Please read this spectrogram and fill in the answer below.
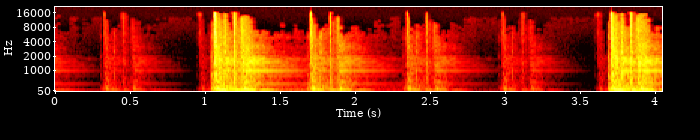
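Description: Dramatic background music built on heavy drum hits, each sliding down in pitch, over a faint held tone. One run of hits starts loud about a second in and fades over about two seconds, and another strikes near the end.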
